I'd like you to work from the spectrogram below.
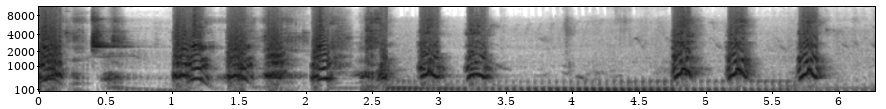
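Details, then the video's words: Dogs barking fiercely at strangers, alongside puppies barking at familiar people; quick bursts of sharp barks, some in threes, over a steady low engine hum in the middle. "Sounds of DOGS and PUPPIES barking"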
